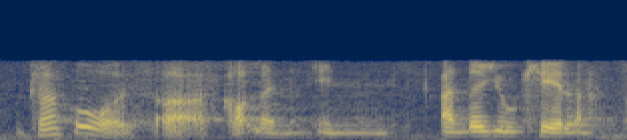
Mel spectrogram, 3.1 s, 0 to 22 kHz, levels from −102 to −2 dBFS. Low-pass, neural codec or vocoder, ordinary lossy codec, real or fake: 3.6 kHz; codec, 16 kHz in and 24 kHz out, 2.2 kbps, FireRedTTS-2 codec; none; fake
